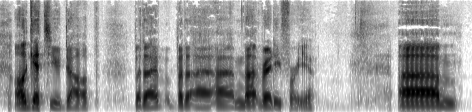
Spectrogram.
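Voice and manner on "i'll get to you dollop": usual speaking voice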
